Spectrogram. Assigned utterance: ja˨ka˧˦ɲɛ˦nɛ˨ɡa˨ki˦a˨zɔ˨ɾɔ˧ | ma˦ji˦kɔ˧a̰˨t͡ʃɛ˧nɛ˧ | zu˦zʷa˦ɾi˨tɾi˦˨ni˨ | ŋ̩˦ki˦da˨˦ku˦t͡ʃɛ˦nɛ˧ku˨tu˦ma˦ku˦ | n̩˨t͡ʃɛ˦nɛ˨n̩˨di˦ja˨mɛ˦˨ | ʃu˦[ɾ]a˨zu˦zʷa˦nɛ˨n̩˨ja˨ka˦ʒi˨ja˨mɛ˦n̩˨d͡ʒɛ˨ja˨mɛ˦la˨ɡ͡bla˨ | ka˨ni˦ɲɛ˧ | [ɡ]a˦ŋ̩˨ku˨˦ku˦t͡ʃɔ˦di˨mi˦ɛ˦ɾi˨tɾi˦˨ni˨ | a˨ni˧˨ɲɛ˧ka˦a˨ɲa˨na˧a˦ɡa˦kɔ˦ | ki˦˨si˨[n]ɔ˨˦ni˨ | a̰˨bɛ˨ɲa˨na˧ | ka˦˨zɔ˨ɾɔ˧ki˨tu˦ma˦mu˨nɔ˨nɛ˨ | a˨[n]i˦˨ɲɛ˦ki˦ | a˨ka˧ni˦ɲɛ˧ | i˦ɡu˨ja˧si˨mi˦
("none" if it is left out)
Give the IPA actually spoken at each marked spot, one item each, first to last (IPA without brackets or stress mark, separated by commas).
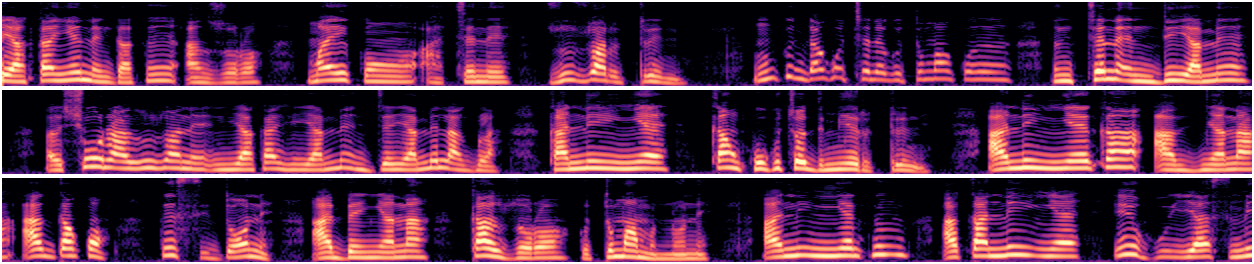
ɾ, k, d, n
